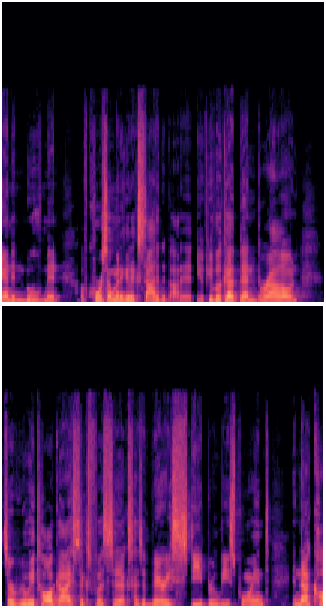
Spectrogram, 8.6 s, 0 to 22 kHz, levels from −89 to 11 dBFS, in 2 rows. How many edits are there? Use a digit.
1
